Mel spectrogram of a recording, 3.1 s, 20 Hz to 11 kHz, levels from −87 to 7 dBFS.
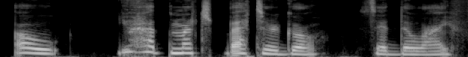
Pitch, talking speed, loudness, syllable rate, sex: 235 Hz, 175 wpm, -22 LUFS, 4.8 syllables/s, female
